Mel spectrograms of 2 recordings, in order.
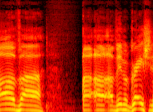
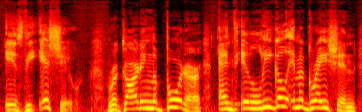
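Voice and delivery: normal talking voice

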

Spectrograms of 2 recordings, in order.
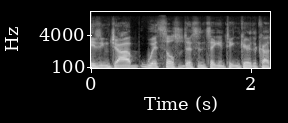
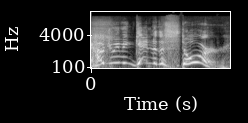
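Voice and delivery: incredulous mock. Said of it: "I was like".

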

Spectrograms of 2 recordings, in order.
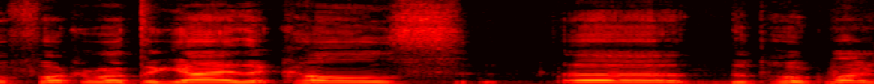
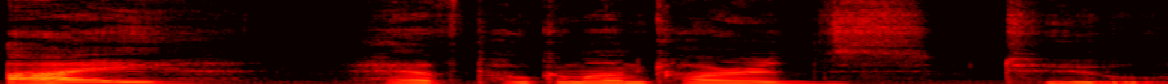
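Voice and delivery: slow, spaced-out reading, dropping softer at the end; drawn-out quote; 4 dB quieter, much slower than usual. Acted. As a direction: stretch each phrase with pauses between. Reads a player's quote drawn out.

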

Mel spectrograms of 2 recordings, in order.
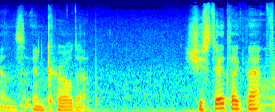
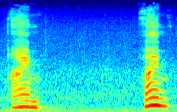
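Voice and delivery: high, halting false starts; agitated hesitation; 10 semitones higher, 4 dB louder than usual. Acted. Aela struggling to confess, hesitant. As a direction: stall twice, unable to get it out. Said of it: "in agitation".

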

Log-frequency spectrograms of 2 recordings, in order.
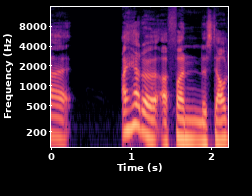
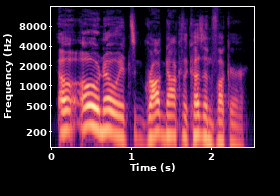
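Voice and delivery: mock dread; 4 semitones higher, 7 dB louder than usual. Mock dread at the villain's return.

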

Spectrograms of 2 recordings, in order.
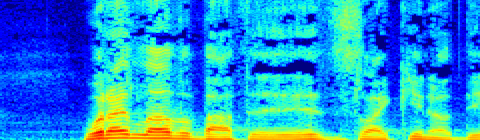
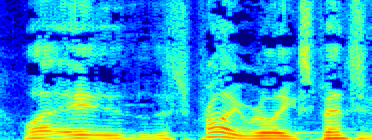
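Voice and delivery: quick objection; 5 semitones higher, faster than usual. Retold or imitated. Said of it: "And he goes".

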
